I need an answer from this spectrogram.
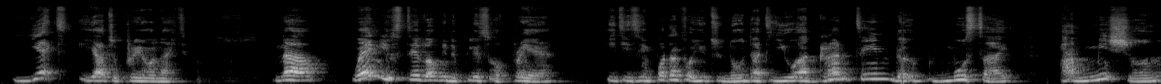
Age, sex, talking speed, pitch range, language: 50-69, male, 165 wpm, 145-190 Hz, English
